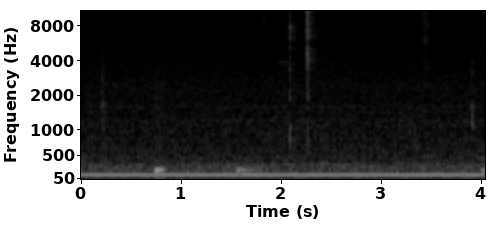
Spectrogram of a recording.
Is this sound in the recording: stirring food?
no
